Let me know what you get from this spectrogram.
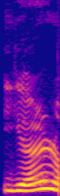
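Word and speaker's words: heir: यहाँ पे है dash ईयर of this kingdom. तो यहाँ पे क्या यूज होगा, यहाँ पे एच साइलेंट है, ठीक है, इसको ईयर बोला जाता है, ईयर, ठीक है।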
